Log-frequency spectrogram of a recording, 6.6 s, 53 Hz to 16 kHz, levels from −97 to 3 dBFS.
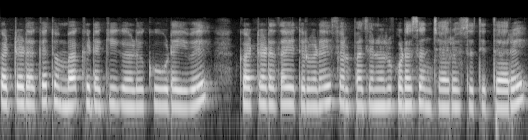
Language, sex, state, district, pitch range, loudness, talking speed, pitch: Kannada, female, Karnataka, Bidar, 215-230 Hz, -16 LUFS, 100 wpm, 220 Hz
